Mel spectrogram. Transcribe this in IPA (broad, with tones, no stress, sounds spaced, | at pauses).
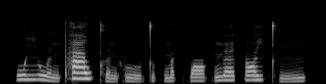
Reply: w iː˧ w ɵ˨˩ n pʰ aː˥ w kʰ ɵ˨˩ n k uː˨˩ t̪ ʊ˨ k̚ m ɐ˨ k̚ p ɔː˧ k̚ n̪ œː˥ t̚ ɔː˥ j t̪ʰ yː˨˧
